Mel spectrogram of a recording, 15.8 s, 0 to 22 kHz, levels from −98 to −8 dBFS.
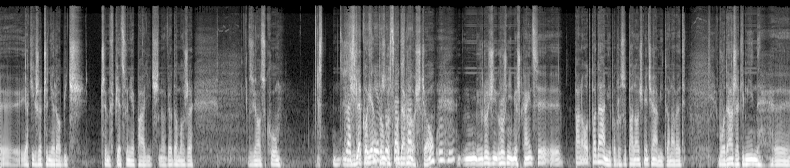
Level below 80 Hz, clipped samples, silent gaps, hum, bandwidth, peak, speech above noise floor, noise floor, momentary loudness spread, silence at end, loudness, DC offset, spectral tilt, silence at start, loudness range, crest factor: -36 dBFS; under 0.1%; none; none; 19 kHz; -2 dBFS; 35 dB; -48 dBFS; 11 LU; 0 s; -14 LUFS; under 0.1%; -5.5 dB/octave; 0 s; 7 LU; 12 dB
